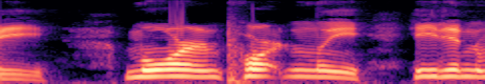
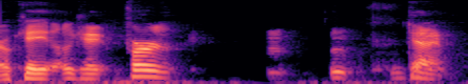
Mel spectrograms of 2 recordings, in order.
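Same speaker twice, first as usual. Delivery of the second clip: ordinary delivery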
